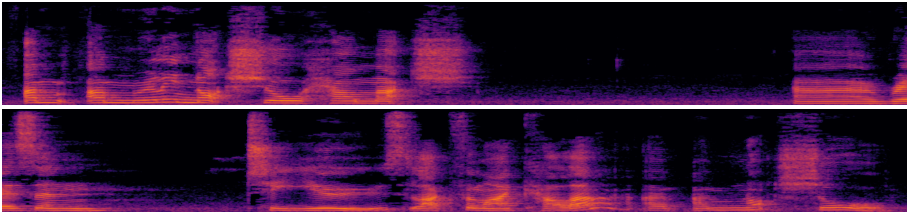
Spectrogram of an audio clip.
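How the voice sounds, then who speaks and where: A woman with a croaky voice, chatting casually to viewers as she demonstrates a resin craft project. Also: on the high side, a bit bright. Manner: chatty, rambling, talks to viewers while working. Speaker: resin craft channel host.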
